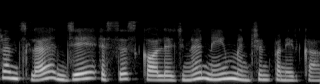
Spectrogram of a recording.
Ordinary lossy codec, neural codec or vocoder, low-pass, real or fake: none; none; none; real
